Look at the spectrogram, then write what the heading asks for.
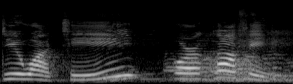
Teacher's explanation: the first item has to be rising and the second item has to be falling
